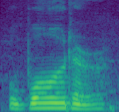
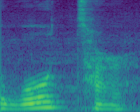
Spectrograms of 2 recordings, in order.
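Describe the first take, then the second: First: The word is said in an American accent. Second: The word is said in a Scottish accent. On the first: "in America, they say water" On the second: "here in Scotland we say water"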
